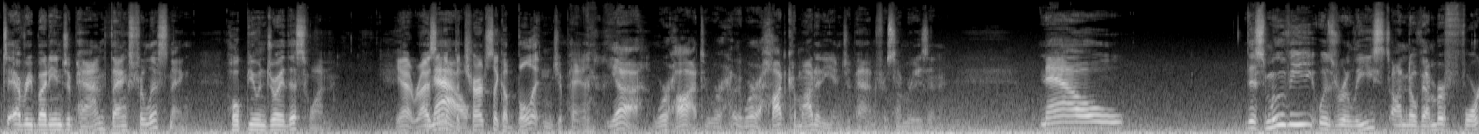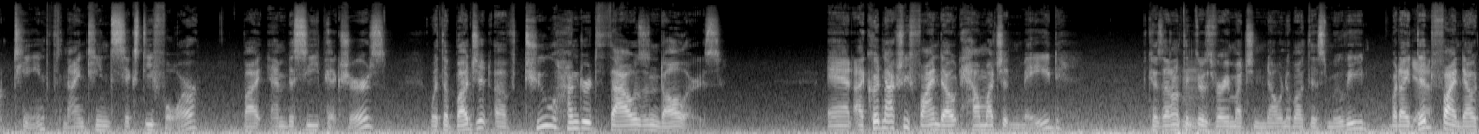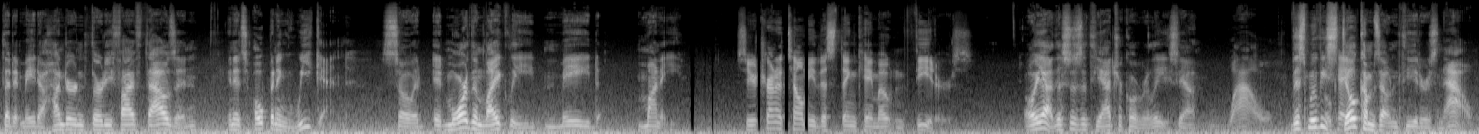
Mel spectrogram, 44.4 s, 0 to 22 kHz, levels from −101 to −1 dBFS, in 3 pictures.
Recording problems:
low rumble; faint; throughout; 25 dB below the speech
choppy; very; at 37 s; 8% of the speech affected

